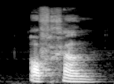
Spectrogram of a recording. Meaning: Afghan (person from Afghanistan, person of Afghan ethnicity)
- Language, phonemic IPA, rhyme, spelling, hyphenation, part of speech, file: Dutch, /ɑfˈxaːn/, -aːn, Afghaan, Af‧ghaan, noun, Nl-Afghaan.ogg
